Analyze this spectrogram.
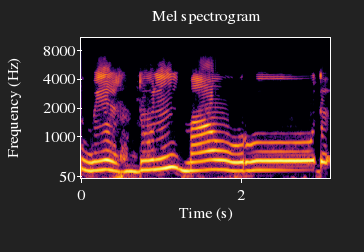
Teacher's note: ہے، را کو باریک پڑھنا ہے، ورد المورود، دال کو ساکن کرتے ہوئے کلکلا کریں گے یعنی حرکت دیں گے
